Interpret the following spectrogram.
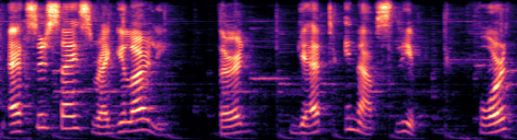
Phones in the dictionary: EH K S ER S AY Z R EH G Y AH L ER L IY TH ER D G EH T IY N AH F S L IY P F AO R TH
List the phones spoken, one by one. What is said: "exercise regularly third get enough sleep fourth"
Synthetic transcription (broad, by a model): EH K S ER S AY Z R EH G Y AH L ER L IY T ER D G EH T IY N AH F S L IY P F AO R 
